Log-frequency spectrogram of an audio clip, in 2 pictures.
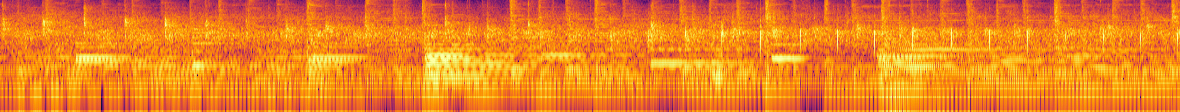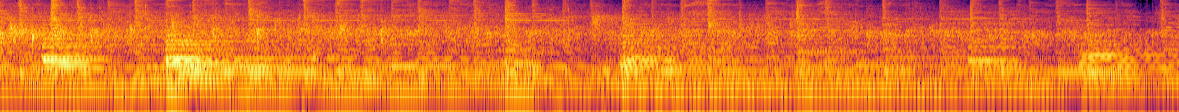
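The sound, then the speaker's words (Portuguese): A crowd claps steadily and loudly for the Lord Jesus, a dense wash of hand claps that goes on without a break, with sustained keyboard chords playing underneath the whole time. “Então eu quero que você agora dê uma salva de palmas, não para mim, mas para o Senhor Jesus, amém?”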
